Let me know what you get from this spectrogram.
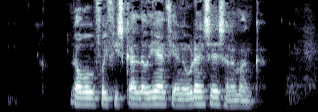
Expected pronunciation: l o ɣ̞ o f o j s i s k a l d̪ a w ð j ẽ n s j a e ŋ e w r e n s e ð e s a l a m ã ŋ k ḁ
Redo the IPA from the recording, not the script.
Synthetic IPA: l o ɣ̞ o f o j f i s k a l d̪ a w ð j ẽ n θ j a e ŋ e w ɾ e n s e ð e s a l a m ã ŋ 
